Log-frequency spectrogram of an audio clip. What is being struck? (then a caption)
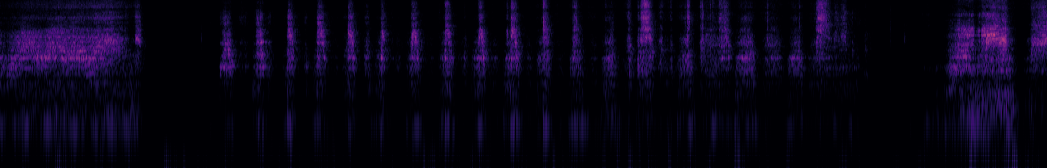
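Scratch-art paper page and wooden stick. A thin wooden stick scrapes along the lower edge of a flat, black-coated scratch-art paper page. It begins with a steady, bright, hissing scrape, then quick, evenly paced scratching strokes follow for several seconds. It ends with another sustained scrape.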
